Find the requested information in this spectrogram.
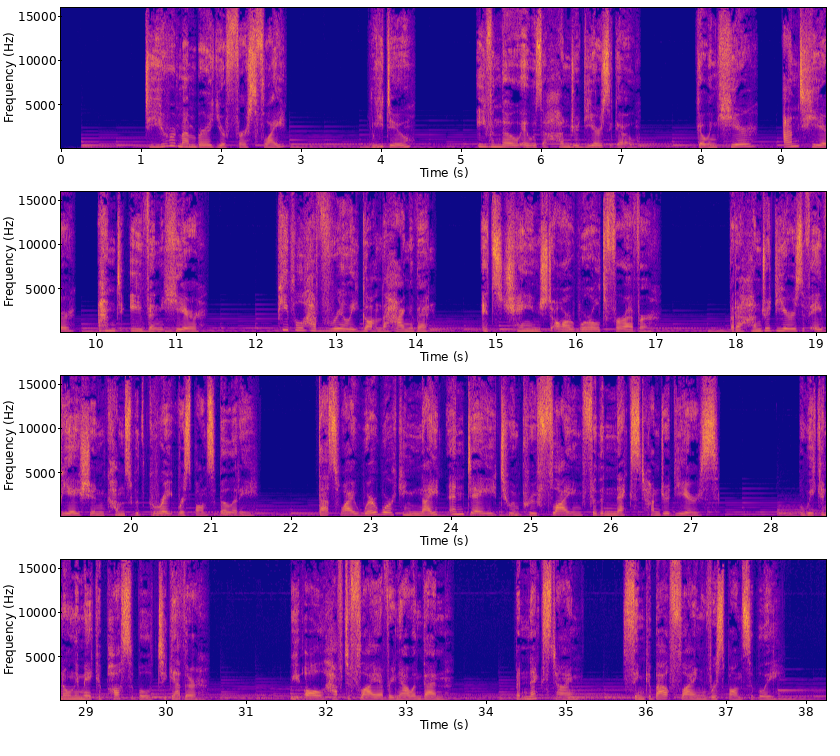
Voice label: Commercial, 30s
